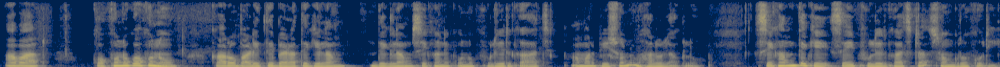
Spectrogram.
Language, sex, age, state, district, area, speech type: Bengali, female, 60+, West Bengal, South 24 Parganas, rural, spontaneous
